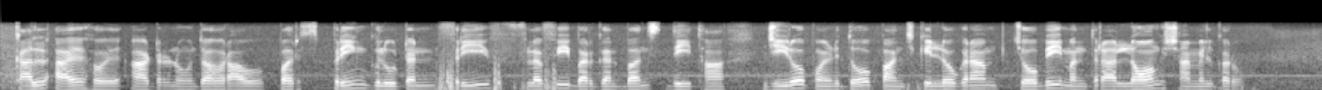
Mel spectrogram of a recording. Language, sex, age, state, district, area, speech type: Punjabi, male, 18-30, Punjab, Rupnagar, urban, read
